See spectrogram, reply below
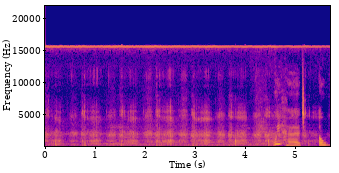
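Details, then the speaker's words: Child's noisy breathing with a musical whistle on breathing out, judged not stridor (stridor is a harsh sound on breathing in) but a wheeze; expiratory wheeze. "stride door is a harsh sound on breathing in this child has we when breathing out"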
